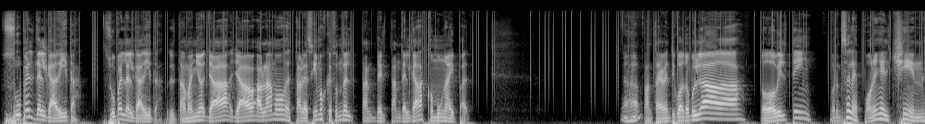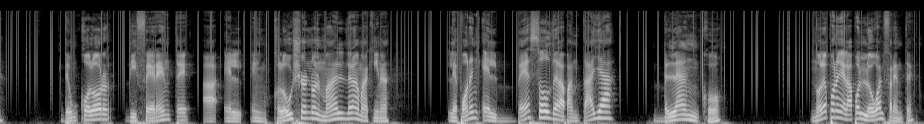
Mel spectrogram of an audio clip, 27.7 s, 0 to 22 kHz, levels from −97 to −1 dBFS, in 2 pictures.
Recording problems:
crackle, like an old record; faint; 25 dB below the speech

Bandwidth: 15 kHz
